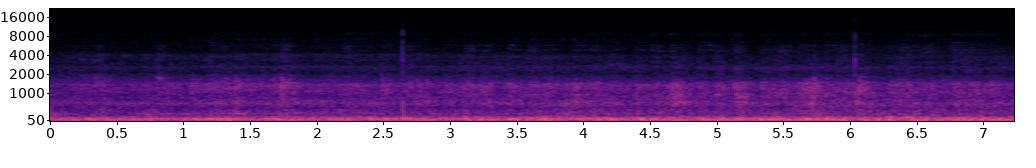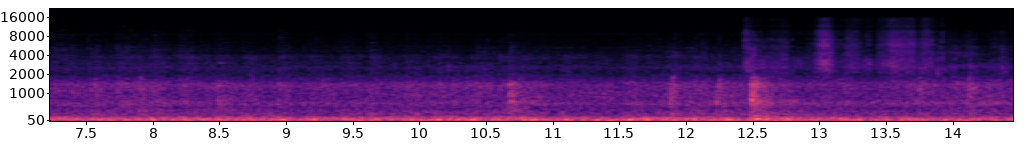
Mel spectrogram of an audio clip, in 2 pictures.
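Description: Freight train of autorack cars rolling past at close range: a steady low rumble of steel wheels on rail with scattered clicks, and a cluster of sharper clanks and rattles near the end.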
